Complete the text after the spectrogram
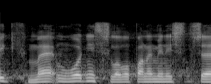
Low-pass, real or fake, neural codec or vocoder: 7.2 kHz; fake; codec, 16 kHz, 4.8 kbps, FACodec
